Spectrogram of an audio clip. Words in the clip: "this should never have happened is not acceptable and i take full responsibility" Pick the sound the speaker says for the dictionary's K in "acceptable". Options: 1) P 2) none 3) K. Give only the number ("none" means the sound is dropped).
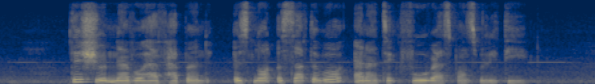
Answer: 2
